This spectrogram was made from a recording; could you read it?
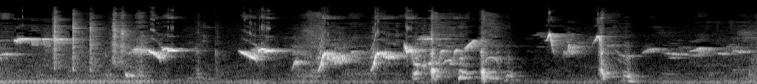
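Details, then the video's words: White-rumped shama song of loud whistled slurs and harsher rasping notes in short separated phrases, varied pitch, mostly mid-range. "MURAI BATU Full Tembakan Variasi Kasar Mewah"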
